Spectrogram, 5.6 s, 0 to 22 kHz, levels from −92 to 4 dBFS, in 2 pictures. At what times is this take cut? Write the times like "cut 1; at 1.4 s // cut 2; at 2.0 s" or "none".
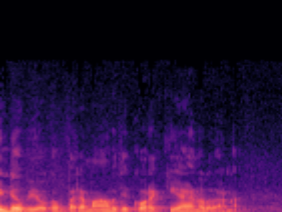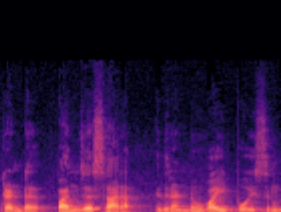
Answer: none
